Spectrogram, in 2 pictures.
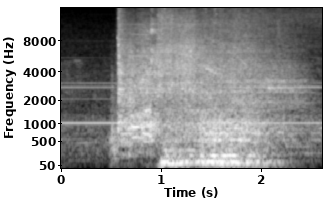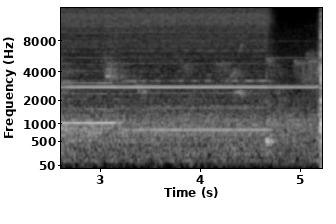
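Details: Chevrolet Tahoe: starter spins the engine for a couple of seconds, it never catches and winds down to silence; cranks but won't start.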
